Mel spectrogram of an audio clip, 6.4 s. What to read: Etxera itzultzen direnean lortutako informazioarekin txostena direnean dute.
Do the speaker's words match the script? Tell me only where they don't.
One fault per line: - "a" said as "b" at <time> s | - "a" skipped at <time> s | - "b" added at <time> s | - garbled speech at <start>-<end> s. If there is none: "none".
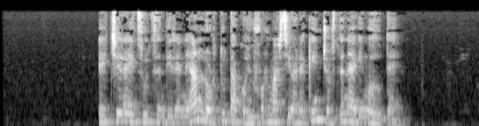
- "direnean" said as "egingo" at 4.8 s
